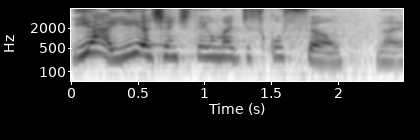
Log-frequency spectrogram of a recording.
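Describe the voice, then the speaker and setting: A woman with lively intonation, over noticeable background noise. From Brazil. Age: 60s. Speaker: social worker and gerontologist. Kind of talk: TV interview. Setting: TV studio.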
